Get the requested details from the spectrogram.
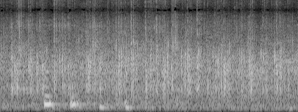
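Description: audience applause

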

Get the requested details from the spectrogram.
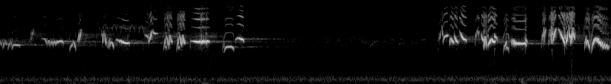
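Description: birds chirping

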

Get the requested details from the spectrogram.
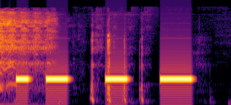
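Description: censor beep

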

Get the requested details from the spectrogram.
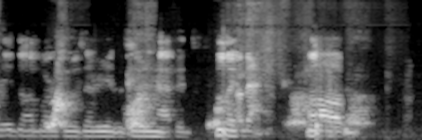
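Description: dog barking

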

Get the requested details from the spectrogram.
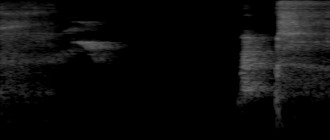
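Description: dogs barking

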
